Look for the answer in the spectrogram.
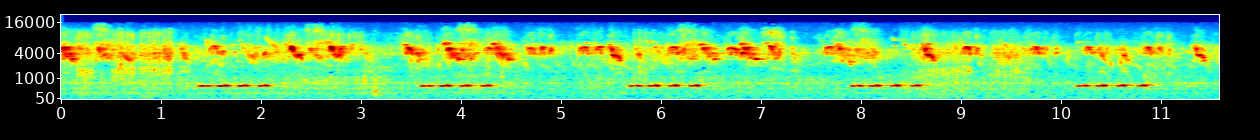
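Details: Eurasian hoopoe at Radiquero, Aragon, Spain, giving soft, low hollow 'oop-oop-oop-oop' phrases of four notes, repeated about every two seconds, over a dense high chirping chorus.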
